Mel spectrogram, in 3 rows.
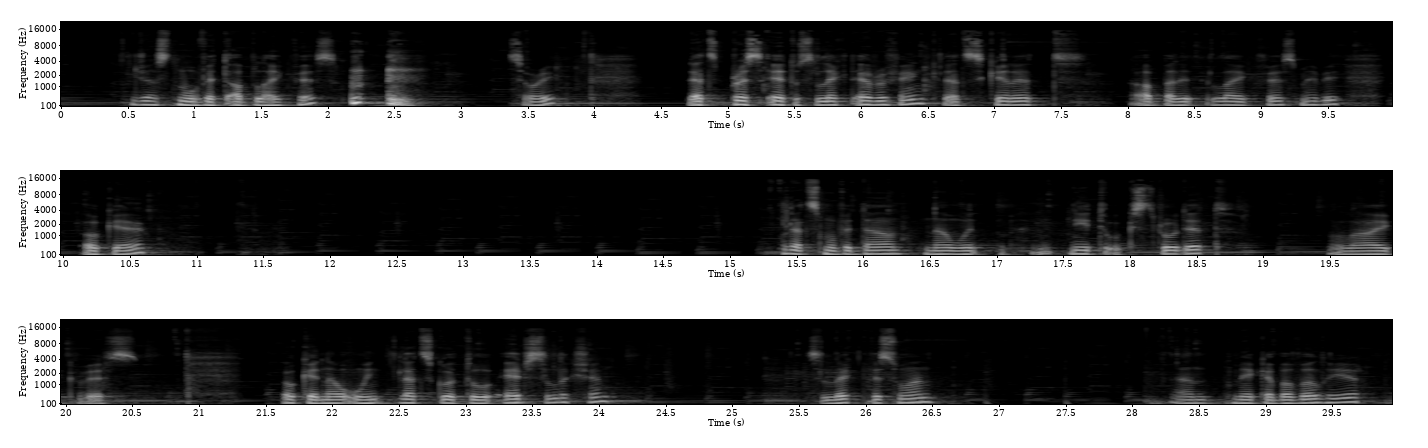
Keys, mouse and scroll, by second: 0.0-3.0 alt+drag, 3.7 a, 4.9 alt+middle click, 5.6 scroll up 1, 6.2 alt+click, 6.8 s, 8.7-10.4 alt+drag, 10.4 alt+middle click, 11.0 click, 11.3 alt+click, 12.2-14.2 alt+middle drag, 14.2 click, 15.9 alt+middle click, 16.7 click, 17.6 e, 20.4-23.6 alt+drag, 23.6 alt+middle click, 24.4 click, 24.9-27.9 alt+drag, 28.4 click.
